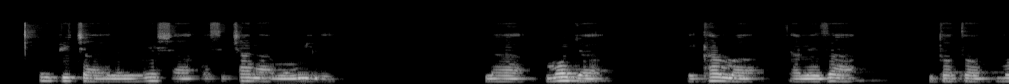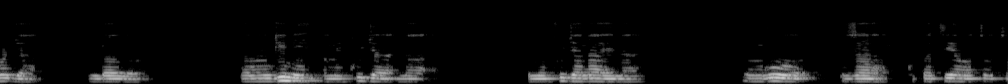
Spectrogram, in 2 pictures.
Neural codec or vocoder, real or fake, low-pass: none; real; 7.2 kHz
